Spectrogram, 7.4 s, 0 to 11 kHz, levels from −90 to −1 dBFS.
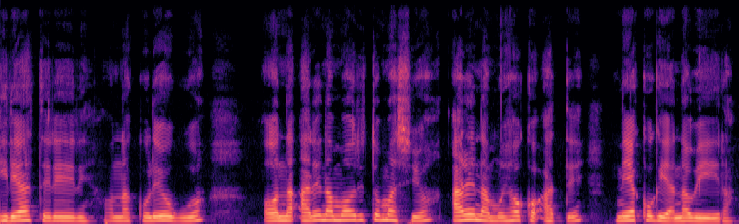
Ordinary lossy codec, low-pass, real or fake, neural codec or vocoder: none; none; real; none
